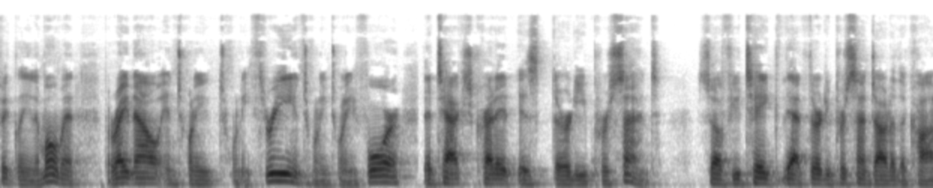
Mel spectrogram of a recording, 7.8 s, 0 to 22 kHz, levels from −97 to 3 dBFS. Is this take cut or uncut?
cut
